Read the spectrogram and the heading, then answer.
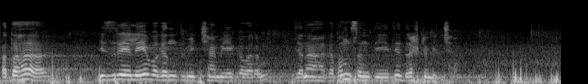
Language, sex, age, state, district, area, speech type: Sanskrit, male, 45-60, Karnataka, Udupi, urban, spontaneous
